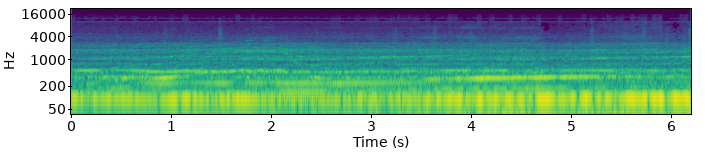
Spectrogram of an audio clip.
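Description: Cat K-series small wheel loader running, a steady low drone with whining tones that slowly rise and fall, as it coasts down a grade in ice mode with very little engine braking.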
